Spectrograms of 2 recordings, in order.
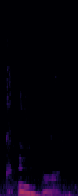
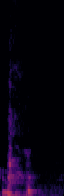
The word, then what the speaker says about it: Cockburn: So, it's actually pronounced Coburn. – Oh, is it? Oh, shit. Yeah. – He told me that because I was like, dude, you're making this shit up. He was like, it's pronounced Coburn.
